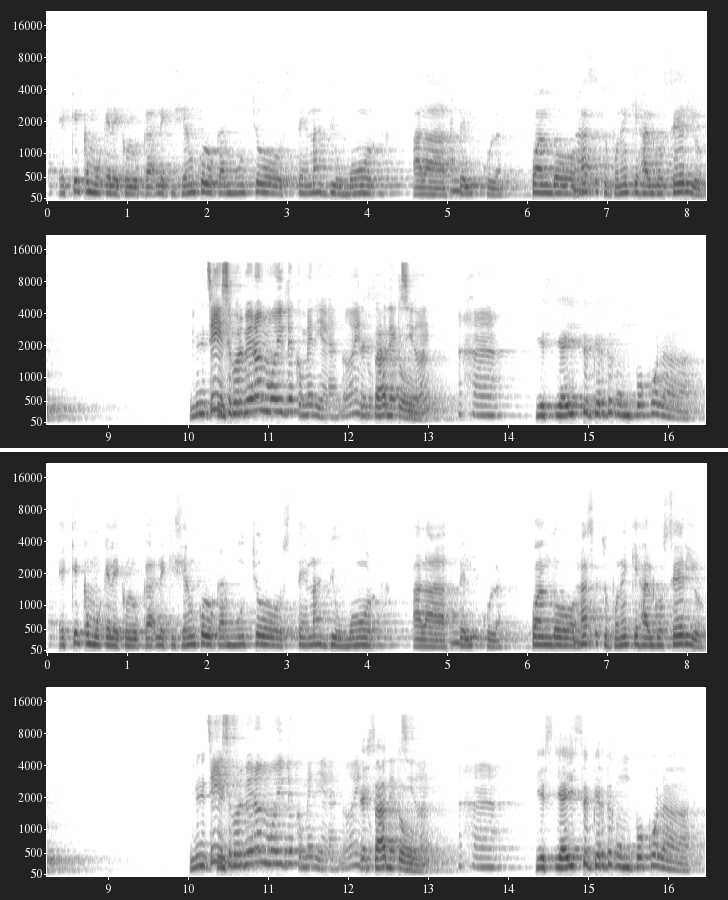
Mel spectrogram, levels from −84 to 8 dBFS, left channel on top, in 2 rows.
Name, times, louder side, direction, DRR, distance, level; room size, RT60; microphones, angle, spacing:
voice 1, 0.1-4.1 4.6-5.7 6.1-8.2 10.0-10.5 12.1-12.9 14.3-16.3, right 2 dB, 70° right, 10 dB, 0.9 m, -28 dB
voice 2, 10.3-13.0 13.4-13.9, left 3 dB, 55° left, 11 dB, 1.0 m, -31 dB
24.0 x 16.0 x 7.0 m, 1.2 s
head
